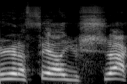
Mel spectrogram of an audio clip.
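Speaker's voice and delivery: loud, high-pitched, jeering, taunting yell. Retelling yelling at a wrestler who goes back to the top: retelling a yell. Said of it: "we're yelling at him like".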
